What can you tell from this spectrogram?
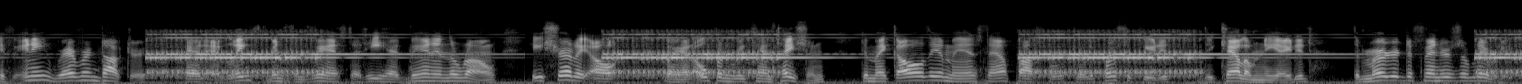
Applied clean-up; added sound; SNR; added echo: none; Telephone; 0 dB; none.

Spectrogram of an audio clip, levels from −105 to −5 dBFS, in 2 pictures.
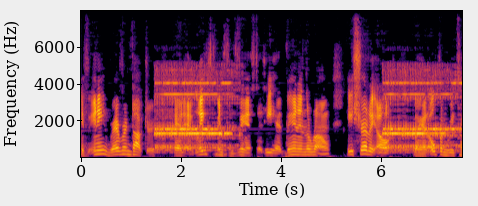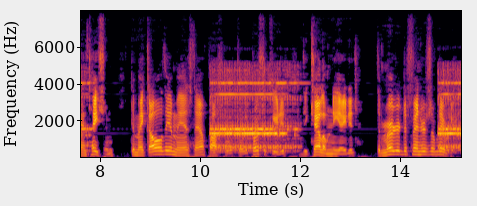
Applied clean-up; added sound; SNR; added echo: classical method Wiener filter.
